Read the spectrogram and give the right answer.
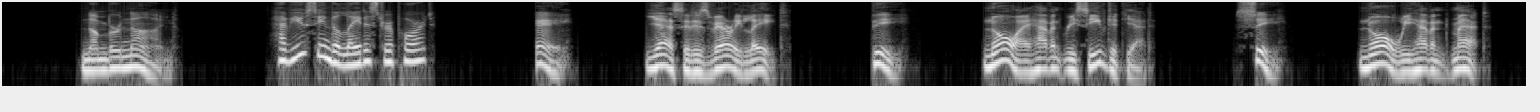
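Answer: B: No, I haven't received it yet.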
